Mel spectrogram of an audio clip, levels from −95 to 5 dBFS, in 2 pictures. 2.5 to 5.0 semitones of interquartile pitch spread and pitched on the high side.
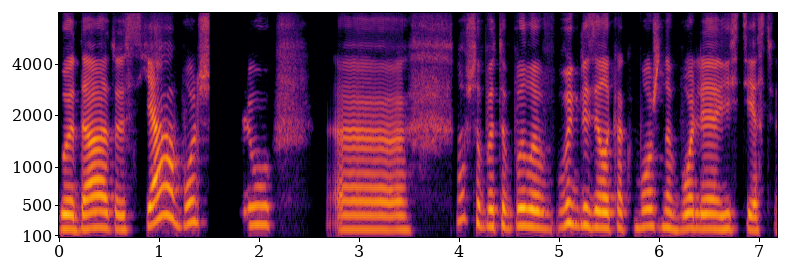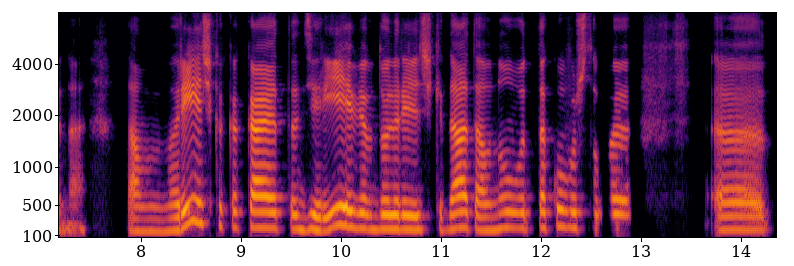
Yes: average, 2.9 semitones; high, 200 Hz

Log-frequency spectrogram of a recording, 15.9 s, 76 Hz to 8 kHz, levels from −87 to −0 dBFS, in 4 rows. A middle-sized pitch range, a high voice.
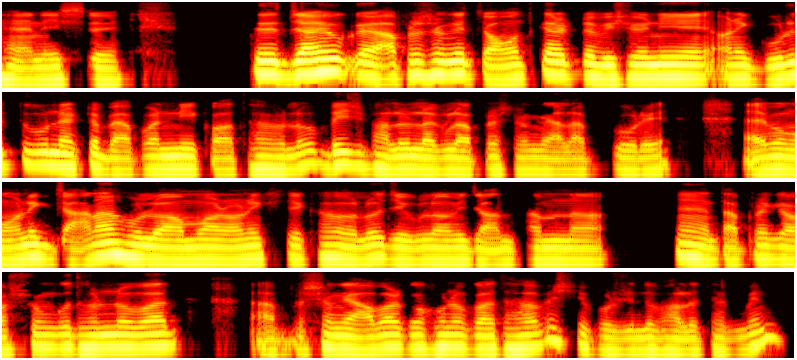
No: average, 3.2 semitones; low, 125 Hz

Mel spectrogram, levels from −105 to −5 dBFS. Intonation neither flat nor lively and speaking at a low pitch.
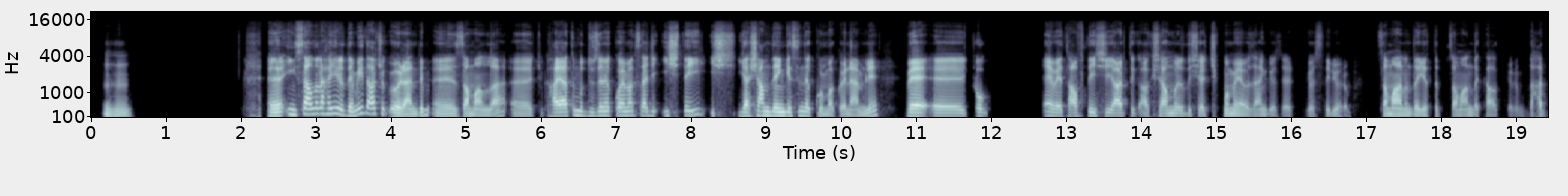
No: wide, 6.8 semitones; low, 120 Hz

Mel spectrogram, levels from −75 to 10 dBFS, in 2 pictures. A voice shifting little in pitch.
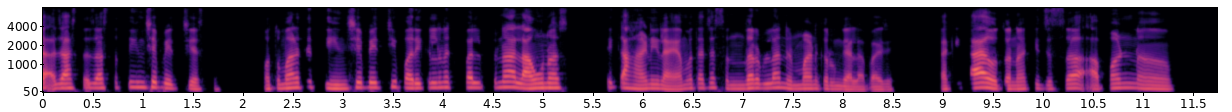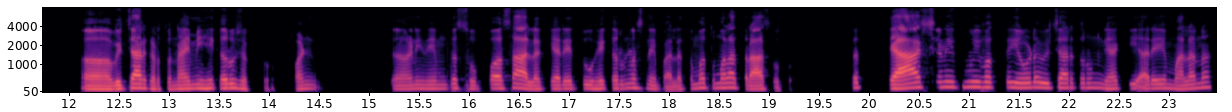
No: average, 4.0 semitones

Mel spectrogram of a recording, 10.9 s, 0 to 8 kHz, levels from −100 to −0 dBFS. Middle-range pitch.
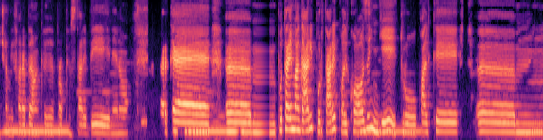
No: high, 195 Hz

